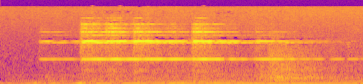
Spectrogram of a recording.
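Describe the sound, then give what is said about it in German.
A pulled door bell ringing at a village parsonage at dawn, a few bright metallic strikes in quick succession that hold a steady ringing tone before fading, with no voices. “atemlos und entgeistert zum Pfarrhof rannte und an der Glocke riss”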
